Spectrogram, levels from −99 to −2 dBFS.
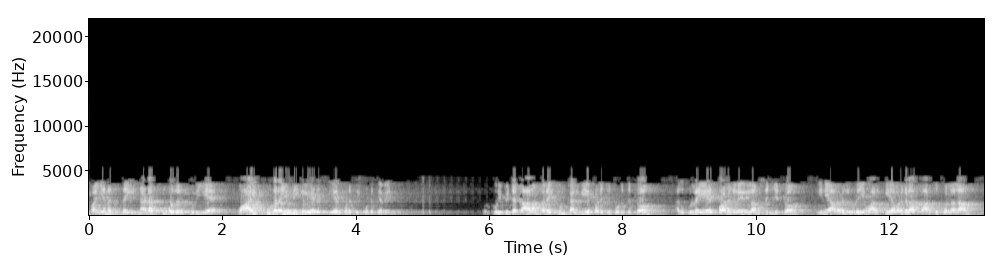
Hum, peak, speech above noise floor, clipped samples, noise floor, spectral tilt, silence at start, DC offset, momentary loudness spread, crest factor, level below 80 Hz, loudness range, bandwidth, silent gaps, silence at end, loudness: none; 0 dBFS; 41 dB; 0.5%; -51 dBFS; -7 dB/octave; 0 s; under 0.1%; 8 LU; 10 dB; -56 dBFS; 4 LU; 5.4 kHz; none; 0 s; -10 LUFS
